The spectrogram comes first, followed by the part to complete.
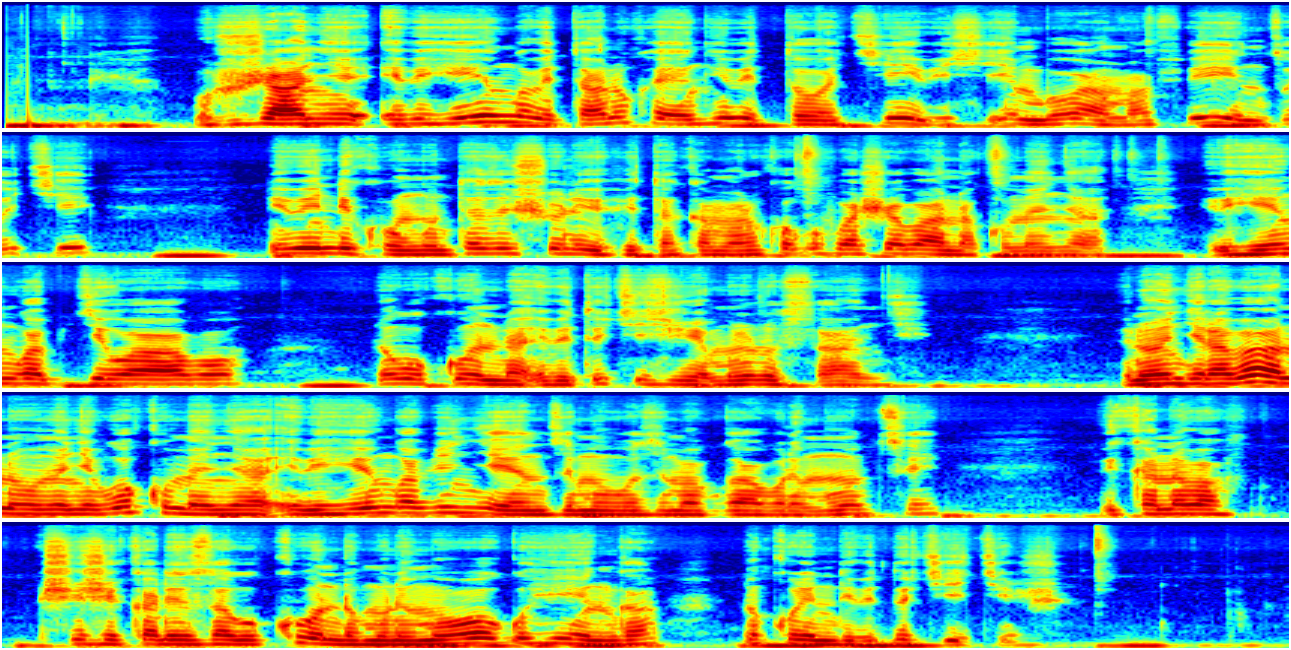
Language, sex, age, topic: Kinyarwanda, male, 18-24, education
